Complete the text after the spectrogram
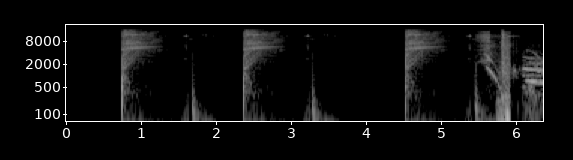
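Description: Game blocks pop and burst with bright chiming effects.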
